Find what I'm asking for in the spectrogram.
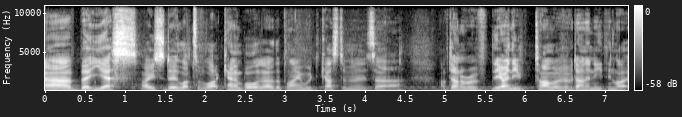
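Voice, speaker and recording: A man's medium-pitched, flat, monotone delivery at a fairly quick pace, with audible room echo. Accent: slight American. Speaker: skydiver and base jumper. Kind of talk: casual interview chat.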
